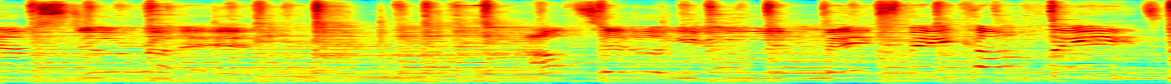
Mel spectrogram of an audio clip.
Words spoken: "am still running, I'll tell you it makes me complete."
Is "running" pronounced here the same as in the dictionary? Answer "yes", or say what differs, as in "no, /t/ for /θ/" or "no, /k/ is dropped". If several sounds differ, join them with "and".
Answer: no, /n/ is dropped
